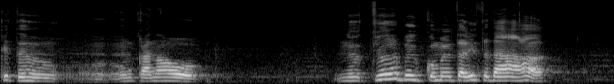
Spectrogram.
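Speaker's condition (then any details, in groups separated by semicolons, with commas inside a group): Cerebral palsy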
